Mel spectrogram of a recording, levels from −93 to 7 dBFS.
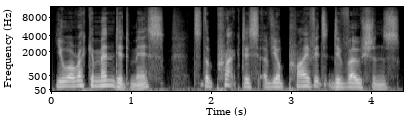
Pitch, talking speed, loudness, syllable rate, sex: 125 Hz, 150 wpm, -21 LUFS, 5.4 syllables/s, male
